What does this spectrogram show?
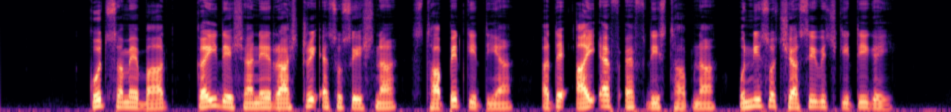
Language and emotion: Punjabi, neutral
